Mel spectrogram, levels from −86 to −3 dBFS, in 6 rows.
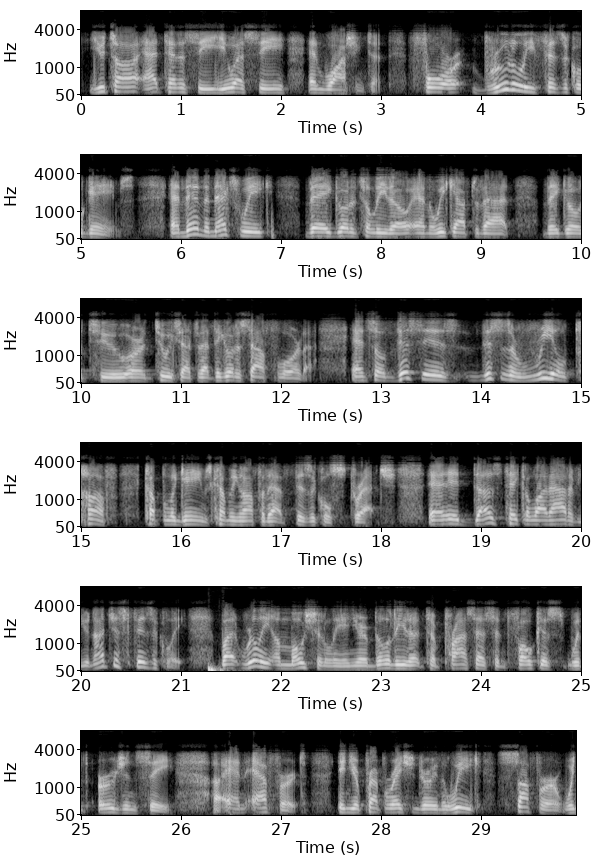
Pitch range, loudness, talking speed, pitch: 120-145 Hz, -21 LUFS, 180 wpm, 135 Hz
